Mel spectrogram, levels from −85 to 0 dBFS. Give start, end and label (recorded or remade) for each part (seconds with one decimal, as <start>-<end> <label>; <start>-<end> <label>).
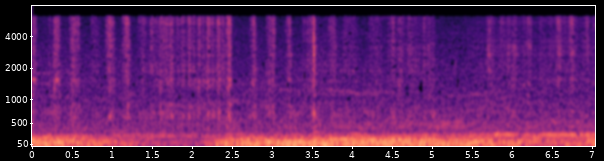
0.0-5.5 recorded; 5.5-7.0 remade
